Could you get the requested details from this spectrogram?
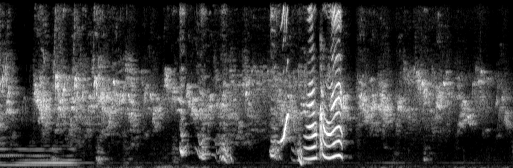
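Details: Pet talking Indian ringneck parakeet, said to say 'Mummy Papa' and 'Mitthu Mitthu', making a few sharp falling squawks then a loud wavy harmonic screech, over a constant high hiss of chirping.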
